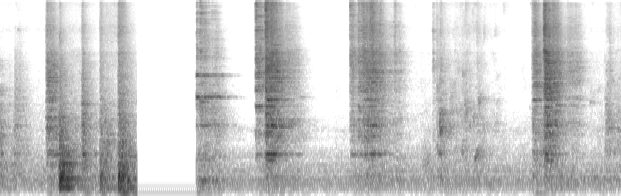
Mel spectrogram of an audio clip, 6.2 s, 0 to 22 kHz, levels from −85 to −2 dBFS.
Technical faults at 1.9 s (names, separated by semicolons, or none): audio dropout to a faint residue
